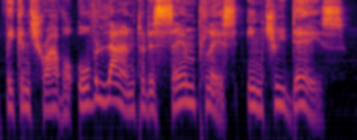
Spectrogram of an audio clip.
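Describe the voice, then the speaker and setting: An actor playing a grave, commanding older doctor and vampire hunter in a radio horror drama, with a slow, solemn delivery and a husky voice. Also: male voice, fairly high pitch, lively intonation, dry recording, studio quality. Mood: solemn, urgent. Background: soft background music.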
